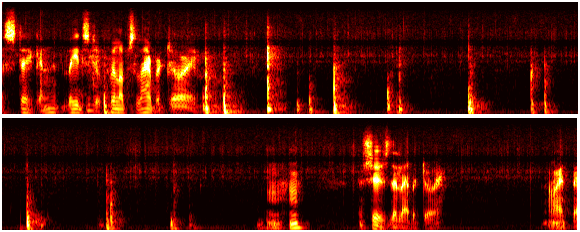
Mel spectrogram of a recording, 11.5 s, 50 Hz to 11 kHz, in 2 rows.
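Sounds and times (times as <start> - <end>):
speech: 0.0 - 2.4, 9.4 - 10.3, 11.2 - 11.5
footsteps descending a ship's wooden companionway: 0.9 - 1.3, 2.0 - 8.5.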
